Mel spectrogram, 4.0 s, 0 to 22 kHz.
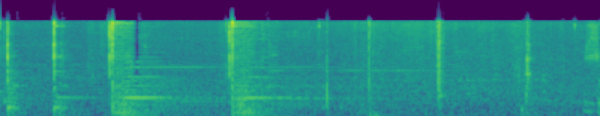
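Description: Hammer blows on a hand impact driver to break free seized, corroded float-bowl screws on Kawasaki ZX-6R carburettors. There are several sharp metal strikes in the first second and a half, and the two loudest ring on briefly. Lighter clicks and taps follow.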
